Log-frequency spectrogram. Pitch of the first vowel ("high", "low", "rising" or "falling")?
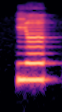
high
